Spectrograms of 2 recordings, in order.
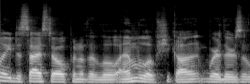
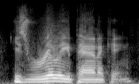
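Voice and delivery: louder burst, leaning into the mic; too close to the mic; 6 dB louder than usual. Real, not acted. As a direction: lean in and get suddenly loud. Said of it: "oh, I just leaned into my mic there".

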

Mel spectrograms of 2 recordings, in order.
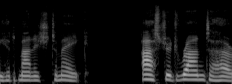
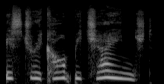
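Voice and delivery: higher, tense rebuke held down in volume; hissed retort; 5 semitones higher than usual. A narrator's reading. Astrid contradicting the professor, hissed. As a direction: hiss it at an opponent. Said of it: "Astrid hissed at the professor".

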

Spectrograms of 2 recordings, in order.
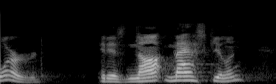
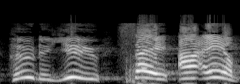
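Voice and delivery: loud, slow, higher searching question; Jesus asking; 9 semitones higher, 12 dB louder, slower than usual. Acted. Jesus challenging the apostles, loud and slow. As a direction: call it out slowly to the apostles.

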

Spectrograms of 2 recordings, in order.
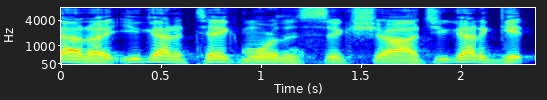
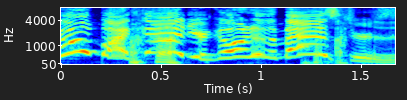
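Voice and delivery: much higher, thrilled shriek; excited squeal; 4 dB louder than usual. Retold or imitated. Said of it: "is like".

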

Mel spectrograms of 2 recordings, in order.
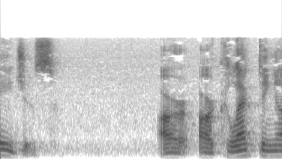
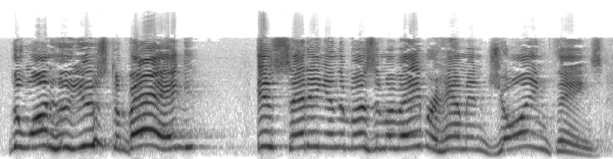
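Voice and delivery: high, loud hellfire sermon voice; full-force preacher warning of hell; fiery preaching; 13 dB louder than usual. Acted. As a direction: thunder it down from the pulpit.

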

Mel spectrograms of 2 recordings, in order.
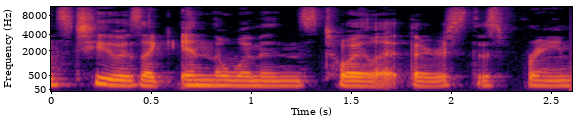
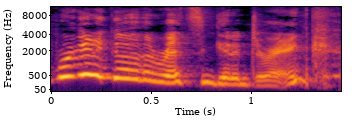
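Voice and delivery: excited; 7 semitones higher, 6 dB louder, faster than usual. Retold or imitated. Retold eager plan, fast and high.

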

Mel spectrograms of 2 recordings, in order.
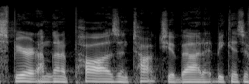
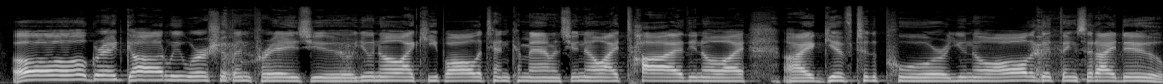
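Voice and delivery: higher, showy pious voice praising himself to God; mock Pharisee prayer; 5 semitones higher than usual. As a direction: ham up a self-righteous Pharisee boasting in prayer.

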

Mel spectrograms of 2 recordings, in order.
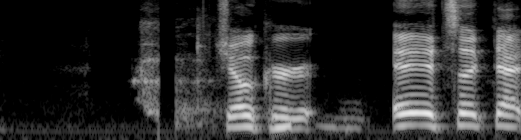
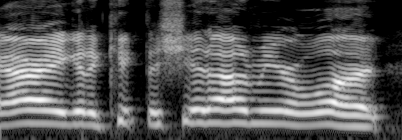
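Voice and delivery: Joker, louder and fast, daring Batman to fight; loud Joker challenge; 6 semitones higher, 8 dB louder, faster than usual. Retold or imitated. Joker taunting Batman to get it over with, loud and fast. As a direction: hurry him into the fight, loud. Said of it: "Then he's just like".

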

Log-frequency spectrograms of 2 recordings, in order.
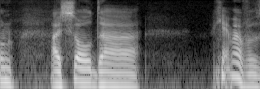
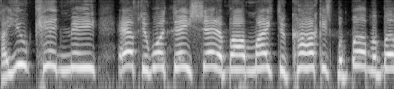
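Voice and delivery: very high, loud outraged rant; mock furious caller; 7 dB louder than usual. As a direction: rant like an offended voter. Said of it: "this guy flipped out about politics".

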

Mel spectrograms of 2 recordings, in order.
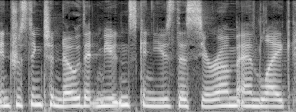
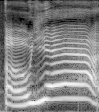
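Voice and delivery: high-pitched, acted "oh yeah"; mock sudden realization; 9 semitones higher than usual. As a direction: play a character who just remembered the obvious. Acting Kurt's sudden realization.

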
